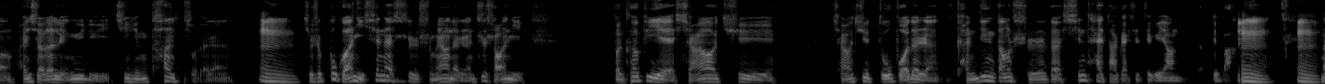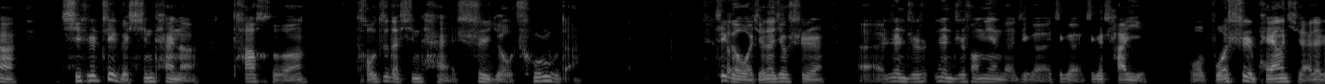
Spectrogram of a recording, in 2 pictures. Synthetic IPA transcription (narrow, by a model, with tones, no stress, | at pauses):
xə˧˥nɕjɑ˨˩ʊd̪ə˦li˨˩ŋy˥˩ly̰˨˩t͡ɕi˥˩nɕi˧˥ŋt̪ʰa˥˩nswɔ̰˨˩d̪ə̰˦ɻə̰˧˥n˥˩ | t͡ɕjo˥˧ʊʂ̬ɻ̩˥˧pu˥˩kwa˧˥ni˨˩ɕjɛ˥˧nt͡sa˥˧ɪʂɻ̩˥˩ʂə˧˥nmə˧jɑ˥˩ŋd̪ə˩ɻə˧˥nʈ͡ʂɻ̩˥˩ʂɑ˧˥ʊni˨˩˦ | pə˨˩nkʰɤ˥pi˥˧jɛ˥˩ɕjɑ˨˩ŋjɑ˥˧ʊt͡ɕʰy˥˩ | ɕɑ˨˩ŋjɑ˥˧ʊt͡ɕʰy˥˩t̪u˧˥p̬wɔ˧˥d̪ə˧ɻə̰˧˥nkʰə˨˩nt̪i˥˩ŋt̪ɑ˥ŋʂɻ̩˧˥d̪ə˧ɕi˥nt̪ʰa˥˧ɪt̪a˥˧ka˥˧ɪʂɻ̩˥˧ʈ͡ʂɤ˥˩ɡə˩jɑ˥˩ŋd͡zɹ̩˩d̪ə˩t̪we˥˩ɪbɐ̰˩˥˩na˥˩ | t͡ɕʰi˧˥ʂɻ̩˧˥ʈ͡ʂɤ˥˩ɡə˩ɕi˥nt̪ʰa˥˩ɪnə˩ | t̪ʰa˥xɤ˧˥ | t̪ʰo˧˥ʊt͡sɹ̩˧˥d̪ə˨ɕi˥nt̪ʰa˥˩ɪʂɻ̩˥˩jo̰˨˩ʊʈ͡ʂʰu˥ɻu˥˩d̪ə̰˩ | ʈ͡ʂɤ˥˩ɡə˩wɔ˨˩t͡ɕɥɛ˧˥d̪ə˧t͡ɕjo˥˧ʊʂɻ̩˥˩ | ə̰˧ɻə˥˩nʈ͡ʂɻ̩˥ɻə˥˩nʈ͡ʂɻ̩˥fɑ˥ŋmjɛ˥˩nd̪ə˩ʈ͡ʂɤ˥˩ɡə˩ʈ͡ʂɤ˥˩ɡə˩ʈ͡ʂɤ˥˩ɡə˩ʈ͡ʂʰa˥i˥˩ | wʔɔ̰˨˩pwɔ˧˥ʂɻ̩˥˩pʰe˧˥ɪɑ˧˥ŋt͡ɕʰi˨˩la˧˥ɪd̪ə˧˥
